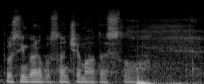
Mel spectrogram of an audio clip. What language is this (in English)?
Czech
